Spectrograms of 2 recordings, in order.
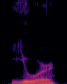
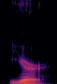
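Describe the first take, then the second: First: The word is said in its full, careful form. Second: The word is said in a quick, reduced form. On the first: "the correct pronunciation" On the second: "the much more common pronunciation"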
